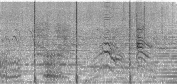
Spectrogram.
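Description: A cat in a roguelike video game meows and purrs while being petted, with a few short chirping mews between soft sharp taps, close and clear with no speech.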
